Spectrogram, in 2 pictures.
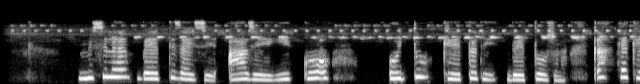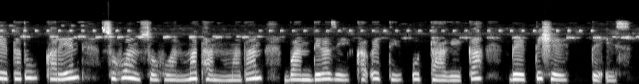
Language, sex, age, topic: Gamo, female, 25-35, government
